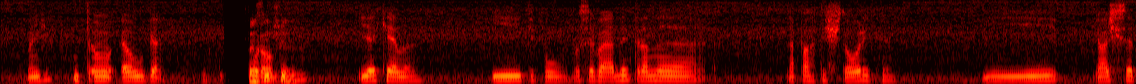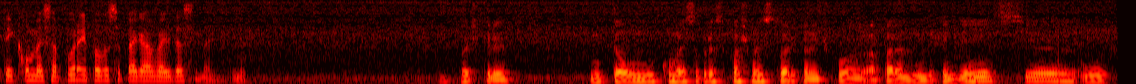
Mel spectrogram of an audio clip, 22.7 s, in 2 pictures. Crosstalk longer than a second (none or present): none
